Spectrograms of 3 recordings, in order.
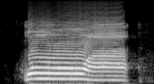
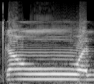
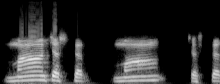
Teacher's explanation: आवाज को नाक में छुपाकर गुन्ना ज़मानी के साथ अदा करना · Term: इख्फाए हकीकी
